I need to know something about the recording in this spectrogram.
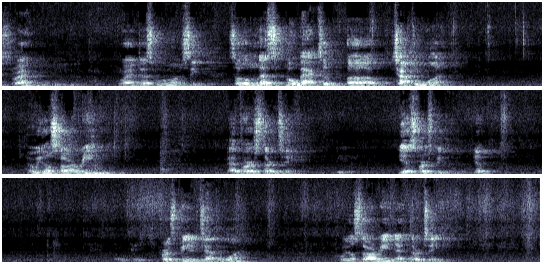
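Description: A man speaks calmly through a microphone, pausing between phrases, in a room with some echo.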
